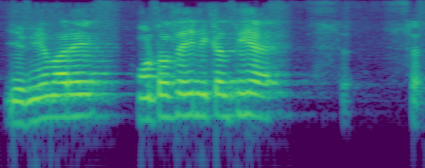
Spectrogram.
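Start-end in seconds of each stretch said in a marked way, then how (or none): 2.1-2.6 स as a long hissed s with no voice; unvoiced s. Shown as a demonstration. Teacher showing the voiceless स sound to learners. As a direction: hiss out स on breath alone. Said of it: "स sound".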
